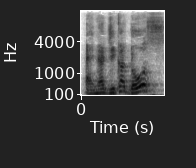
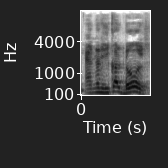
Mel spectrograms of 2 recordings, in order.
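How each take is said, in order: First: Punchy ad-style tagline with a rising end; jingle-style product pitch. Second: Said in the usual way. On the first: Acted. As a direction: sell it like a TV commercial.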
